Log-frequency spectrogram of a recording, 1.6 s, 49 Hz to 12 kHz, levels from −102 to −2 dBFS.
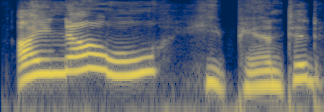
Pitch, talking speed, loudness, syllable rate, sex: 285 Hz, 150 wpm, -17 LUFS, 3.7 syllables/s, female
